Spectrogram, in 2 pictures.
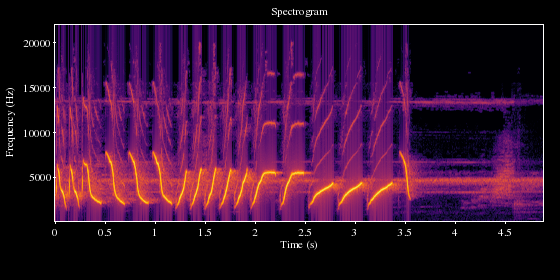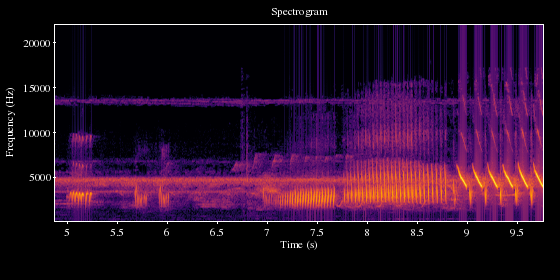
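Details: Canary singing to encourage young birds to learn: a fast series of loud falling whistled notes, a pause with faint buzzing, then a rattling roll and more swooping whistles.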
